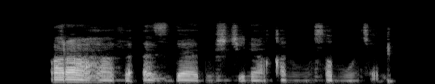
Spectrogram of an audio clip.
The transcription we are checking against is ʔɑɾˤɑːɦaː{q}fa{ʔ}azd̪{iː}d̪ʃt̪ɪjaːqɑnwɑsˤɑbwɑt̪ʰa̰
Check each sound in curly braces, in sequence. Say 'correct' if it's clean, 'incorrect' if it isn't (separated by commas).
incorrect, correct, incorrect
